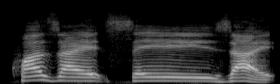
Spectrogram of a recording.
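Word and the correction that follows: Kakusei-zai (覚醒剤): Did I say that right? – Kakusei-zai. – Kakusei-zai.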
